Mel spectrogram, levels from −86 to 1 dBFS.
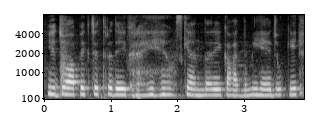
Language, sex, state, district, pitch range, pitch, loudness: Hindi, female, Bihar, Patna, 200-220 Hz, 210 Hz, -17 LUFS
